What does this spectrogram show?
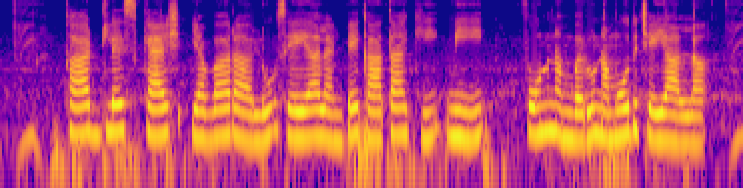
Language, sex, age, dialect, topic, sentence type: Telugu, female, 18-24, Southern, banking, statement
